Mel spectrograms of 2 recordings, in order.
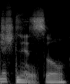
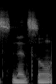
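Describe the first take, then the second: First: The word begins with an sh sound. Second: The word begins with a plain s sound. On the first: "I'm not saying the schnit" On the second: "I just say snit"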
